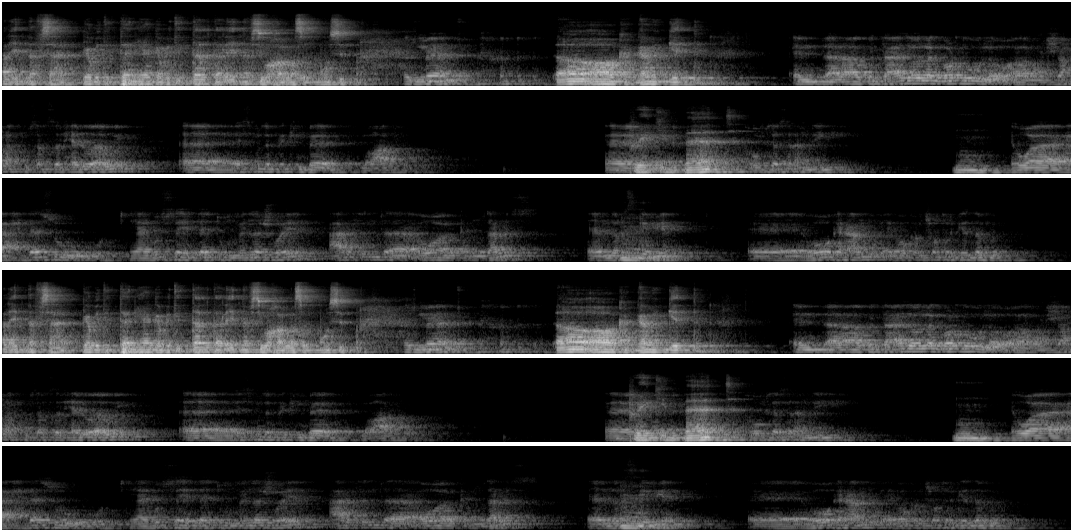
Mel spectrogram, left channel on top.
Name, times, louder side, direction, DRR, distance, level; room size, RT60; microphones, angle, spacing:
voice 1, 0.0-4.0 5.5-7.0 17.0-18.0 20.2-20.5 27.6-27.8, right 2 dB, 20° right, 0 dB, 0.4 m, -22 dB
voice 2, 4.0-5.1 7.1-7.4 7.9-11.9 12.5-14.8 16.7-17.4 18.1-19.1 20.8-26.7 27.2-28.1 28.8-31.3, left 1 dB, 20° left, -1 dB, 1.1 m, -34 dB
12.5 x 4.8 x 2.2 m, 1.4 s
head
